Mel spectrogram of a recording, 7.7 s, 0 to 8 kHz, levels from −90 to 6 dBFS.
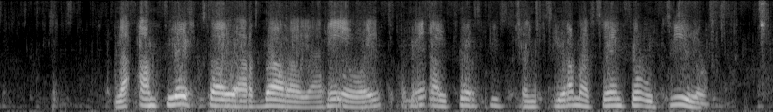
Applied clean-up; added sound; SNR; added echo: neural separator model SepFormer DNS4.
